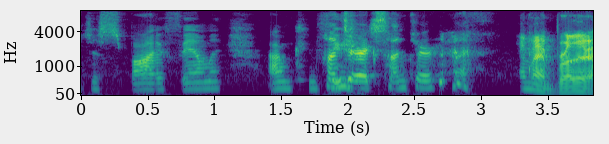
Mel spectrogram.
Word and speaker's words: Hunter x Hunter: spy family I'm confused Hunter x Hunter my brother H roded me on that one it's like we actually you don't you're not supposed to read the X and like yeah I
